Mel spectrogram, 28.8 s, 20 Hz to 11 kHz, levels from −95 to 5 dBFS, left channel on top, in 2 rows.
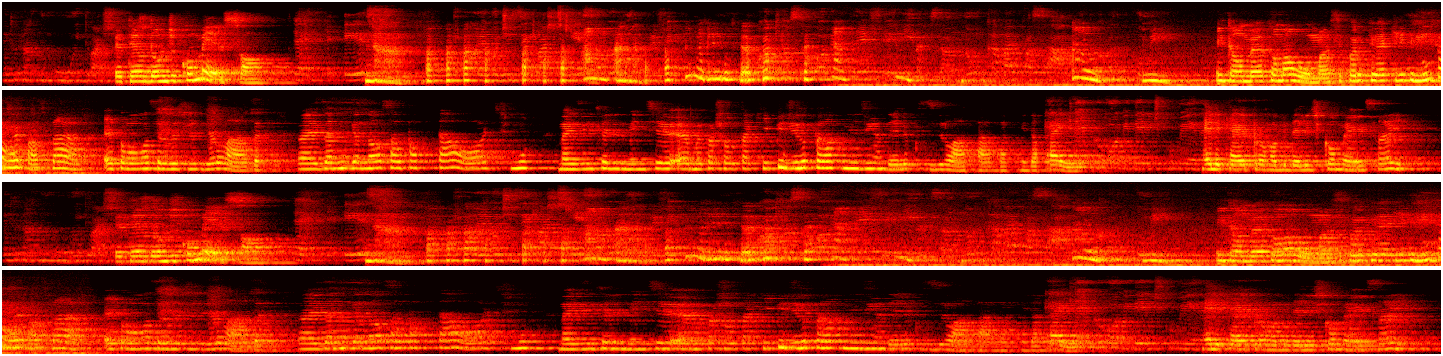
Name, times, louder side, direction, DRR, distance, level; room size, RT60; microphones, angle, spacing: voice 1, 0.0-1.1 1.4-2.0 2.9-4.3 4.6-7.0 7.5-11.7 12.2-12.4 14.0-14.4 15.9-16.1 16.4-16.6 16.9-17.0 17.4-18.3 24.8-26.9, equal, 20° left, -5 dB, 1.7 m, -43 dB
voice 2, 1.1-2.6 3.6-4.7 5.8-7.7 8.0-8.4 8.9-9.1 10.7-11.0 11.4-11.7 12.1-17.0 17.3-19.7 19.9-25.2 26.4-28.4, left 5 dB, 50° left, 5 dB, 0.3 m, -25 dB
sound 1, 8.2-15.3, equal, 80° right, 1.4 m, -42 dB
8.2 x 4.2 x 4.1 m, 1.5 s
head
